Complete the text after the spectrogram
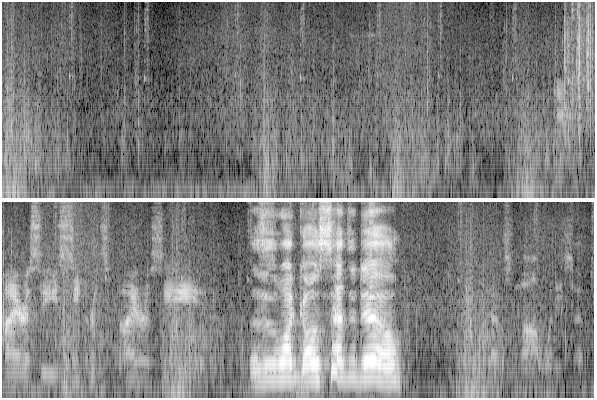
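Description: Waves splash against a wooden boat's hull.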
